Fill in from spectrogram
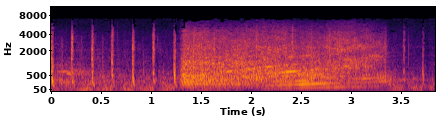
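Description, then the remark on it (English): A rapid series of sharp clicks, then a car engine roars to life and revs upward as the vehicle speeds away with a screech of tires, loud before easing off. “Captain, get in your car and follow me.”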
